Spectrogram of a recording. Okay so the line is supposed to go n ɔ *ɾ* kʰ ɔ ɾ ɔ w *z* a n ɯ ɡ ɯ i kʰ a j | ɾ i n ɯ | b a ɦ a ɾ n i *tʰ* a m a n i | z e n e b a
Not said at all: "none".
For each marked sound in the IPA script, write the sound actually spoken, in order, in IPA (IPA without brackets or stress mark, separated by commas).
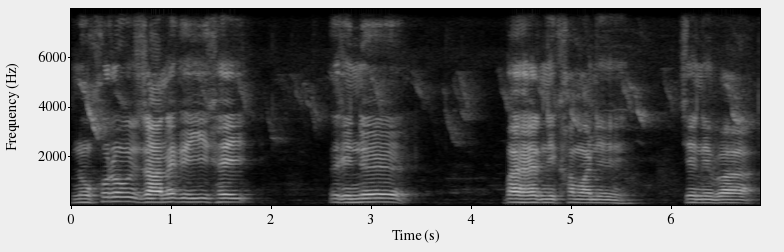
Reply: none, z, kʰ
